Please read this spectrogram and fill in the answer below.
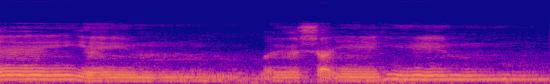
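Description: A man's voice chanting a passage of Talmud in the traditional sing-song study tune, in two long phrases with held notes and sliding pitch. It ends with a short laugh.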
